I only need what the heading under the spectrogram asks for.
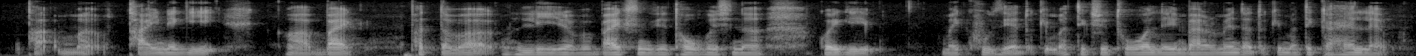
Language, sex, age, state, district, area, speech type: Manipuri, male, 18-30, Manipur, Bishnupur, rural, spontaneous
